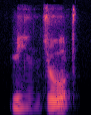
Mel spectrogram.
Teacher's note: nun mati bertemu dengan Jim dibaca samar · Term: ikhfa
